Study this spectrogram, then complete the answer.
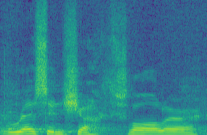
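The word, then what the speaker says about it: Reschenthaler: You know that Resenshaw. That's actually the way you pronounce it, you know.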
